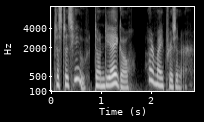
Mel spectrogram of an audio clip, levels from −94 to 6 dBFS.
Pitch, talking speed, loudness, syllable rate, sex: 235 Hz, 165 wpm, -19 LUFS, 5.3 syllables/s, female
